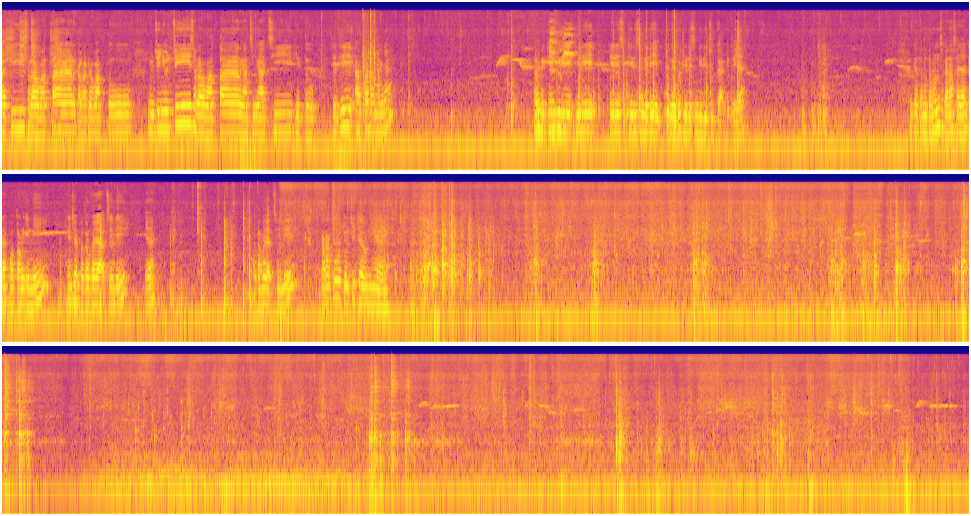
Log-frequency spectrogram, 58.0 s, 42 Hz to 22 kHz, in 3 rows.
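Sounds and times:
bird chirping: 9.4 - 12.6, 16.6 - 18.3, 20.2 - 20.8, 43.2 - 44.4, 46.5 - 48.3, 49.1 - 50.6, 55.8 - 57.8
dishes and utensils clattering: 27.5 - 29.2, 35.8 - 37.7, 38.3 - 39.4, 45.6 - 47.7.

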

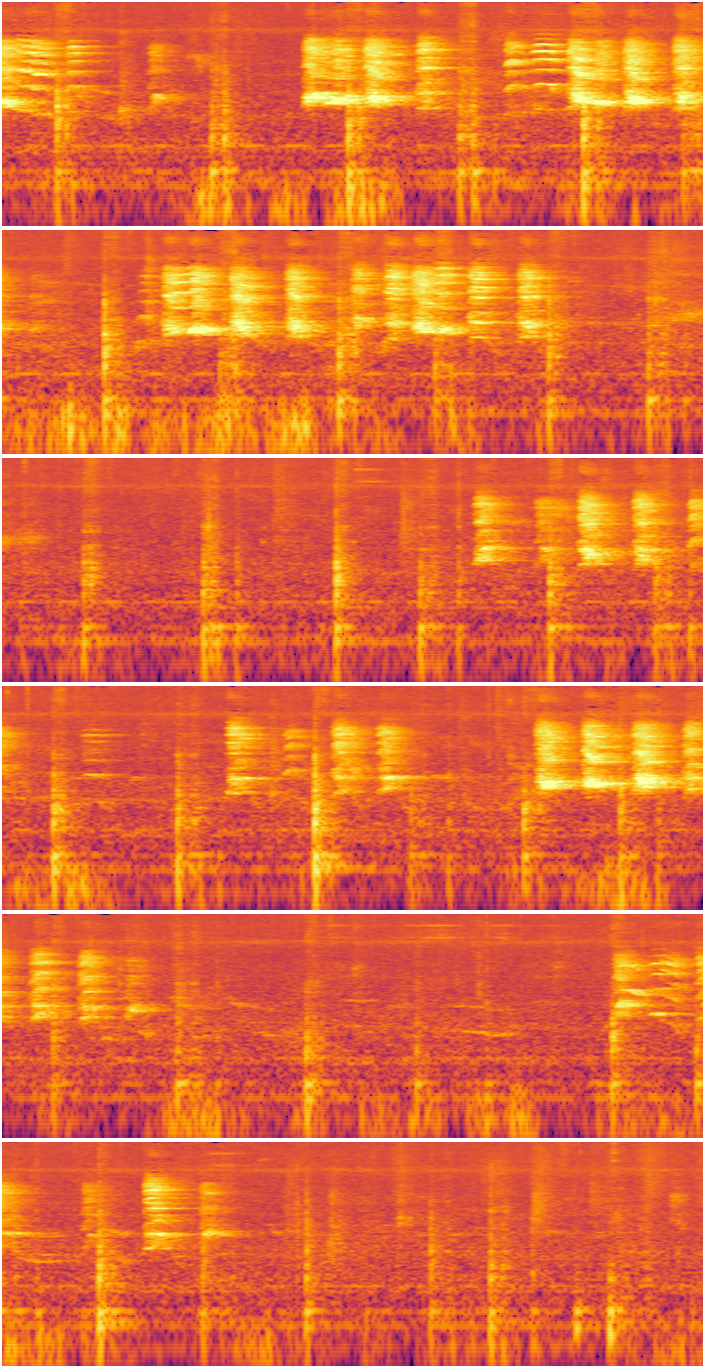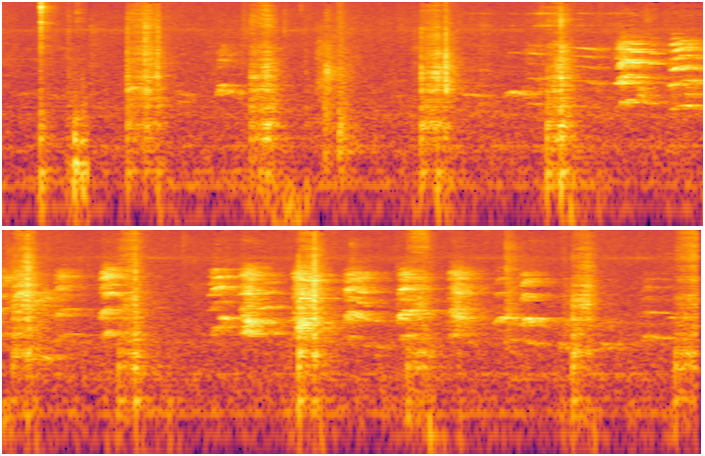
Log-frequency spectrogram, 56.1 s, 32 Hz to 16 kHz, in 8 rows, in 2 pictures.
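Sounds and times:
dog yapping: 0.0 - 1.9, 3.0 - 12.8, 18.8 - 22.3, 23.2 - 30.8, 34.2 - 37.6, 44.2 - 44.8, 46.7 - 56.0.

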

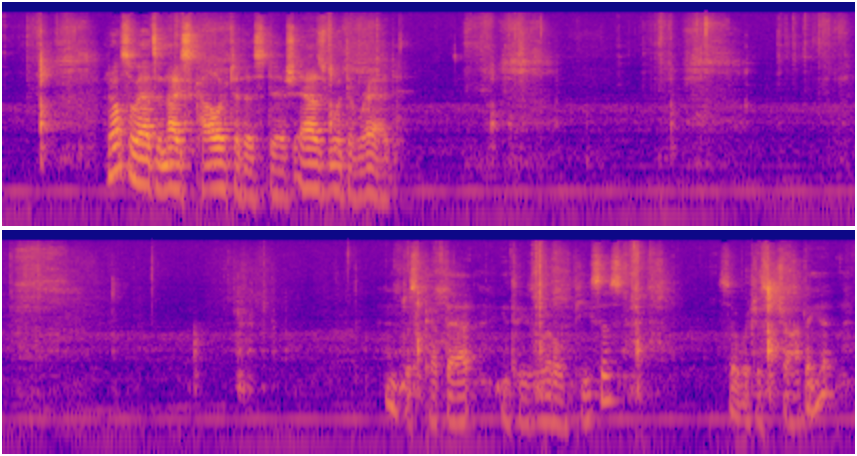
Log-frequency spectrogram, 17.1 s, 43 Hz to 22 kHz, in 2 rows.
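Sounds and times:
steady low hum: 0.0 - 17.0
knife slicing pepper: 3.0 - 3.9, 12.4 - 15.3.

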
